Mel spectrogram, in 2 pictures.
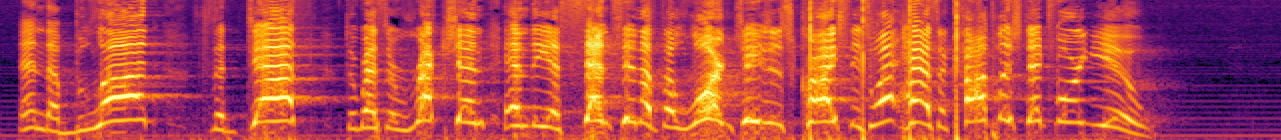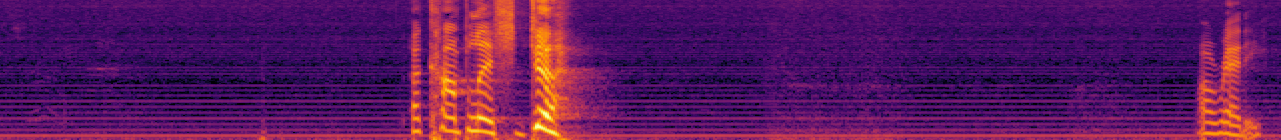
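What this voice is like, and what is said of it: Yelling, excited preaching. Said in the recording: “I'm really sorry for yelling. I get so excited.”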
